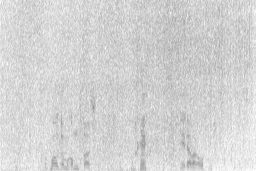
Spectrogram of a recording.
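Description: A man speaks with animation into a microphone, close up.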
